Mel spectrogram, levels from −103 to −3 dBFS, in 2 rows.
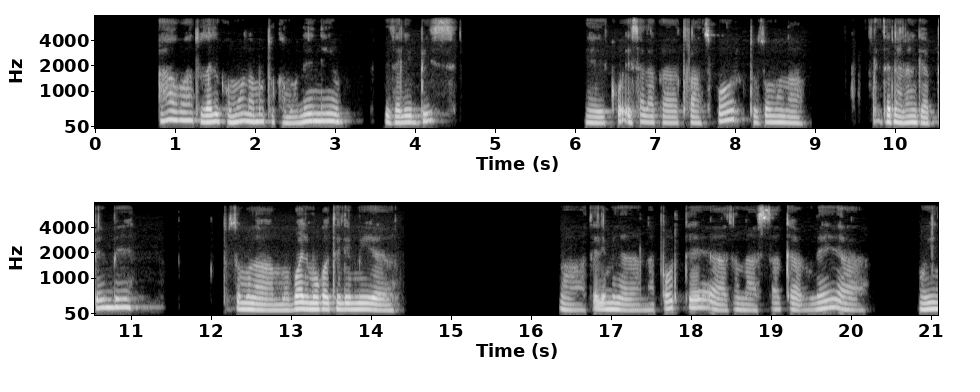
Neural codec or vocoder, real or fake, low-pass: none; real; 7.2 kHz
